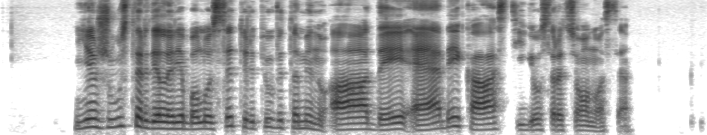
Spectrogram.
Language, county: Lithuanian, Marijampolė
